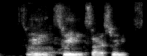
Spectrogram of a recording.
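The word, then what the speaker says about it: Swinney: Debo Swanee, I think I say his name right. I'll be messing up people's names. Sweeney.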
